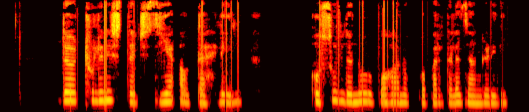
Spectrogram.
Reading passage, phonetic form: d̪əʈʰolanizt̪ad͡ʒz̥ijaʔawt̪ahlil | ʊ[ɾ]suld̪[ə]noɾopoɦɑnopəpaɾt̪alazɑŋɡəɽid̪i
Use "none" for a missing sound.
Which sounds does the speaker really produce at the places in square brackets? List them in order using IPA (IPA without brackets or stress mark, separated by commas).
none, ə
